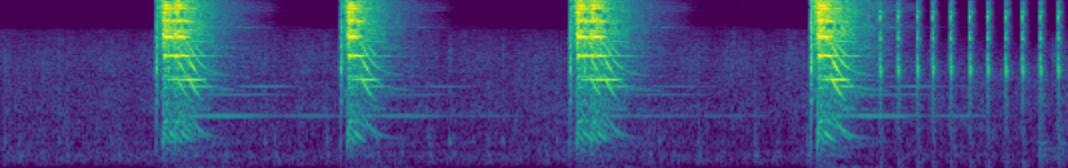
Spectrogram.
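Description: Bright chimes ring out.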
